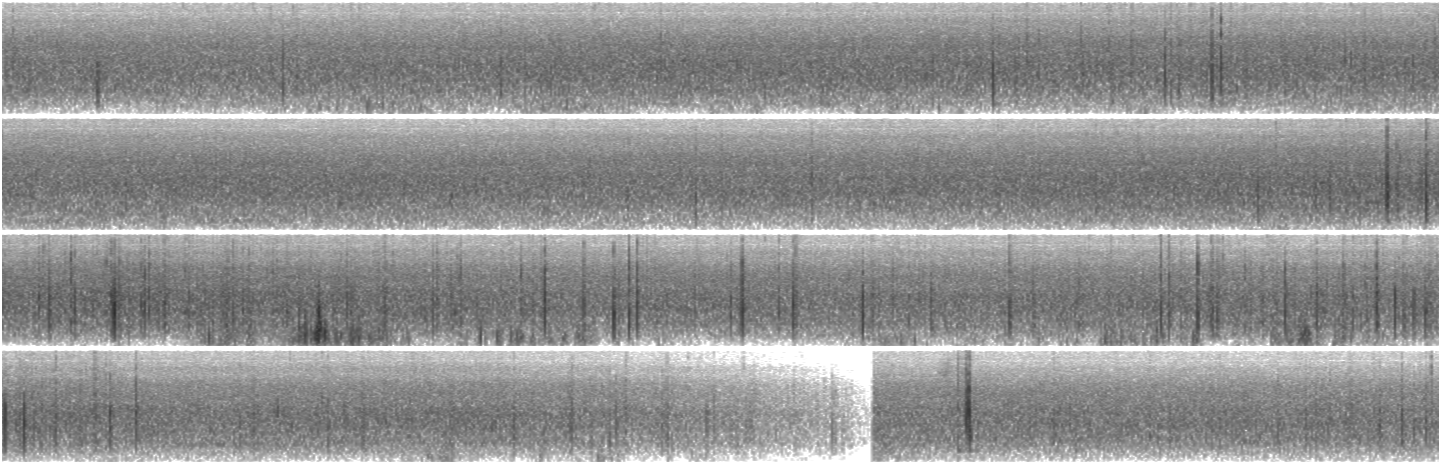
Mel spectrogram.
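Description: Steady rain falling, with many sharper drops ticking close by in the middle stretch. The sound drops out briefly near the end, then the rain hiss comes back.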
